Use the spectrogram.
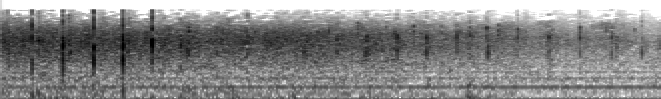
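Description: A crowd at an evening celebration applauds a guest steadily for several seconds, a dense wash of many hands clapping with a few sharper individual claps standing out, fading slightly toward the end. A low steady hum runs underneath.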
